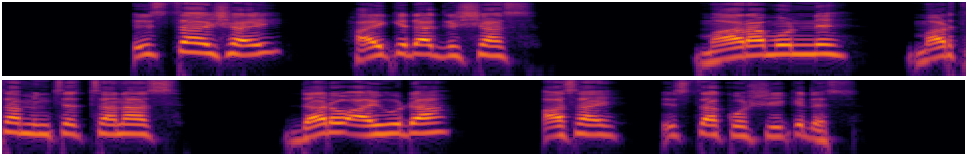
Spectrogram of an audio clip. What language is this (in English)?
Gamo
